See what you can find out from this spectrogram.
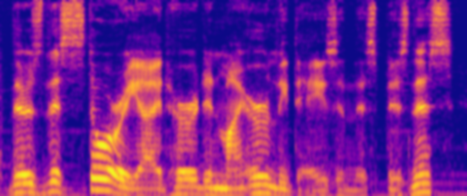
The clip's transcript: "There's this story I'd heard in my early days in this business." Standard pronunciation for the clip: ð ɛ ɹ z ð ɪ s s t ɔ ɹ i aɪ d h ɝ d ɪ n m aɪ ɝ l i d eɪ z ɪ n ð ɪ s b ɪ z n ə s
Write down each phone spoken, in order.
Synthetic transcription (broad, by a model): ð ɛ ɹ z ð ɪ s s t ɔ ɹ i aɪ d h ɝ d ɪ n m aɪ ɝ l i d eɪ z ɪ n ð ɪ s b ɪ z n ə s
